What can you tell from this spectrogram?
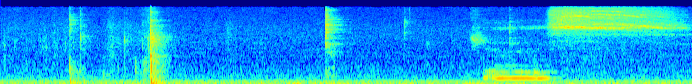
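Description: Kitchen utensils and containers handled on a table during sandwich assembly: a few sharp clicks and taps spaced about a second apart, the loudest about a second in, over a steady low hum. About a second of high-pitched hiss follows near the end.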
